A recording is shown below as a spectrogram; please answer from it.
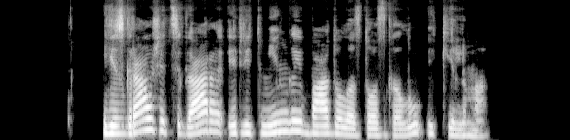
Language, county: Lithuanian, Telšiai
